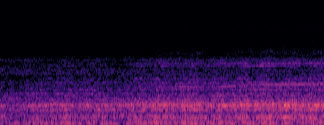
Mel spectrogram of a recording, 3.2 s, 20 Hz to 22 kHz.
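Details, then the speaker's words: Alpha Etec 28 boiler just after replacing a part to fix a major leak from cold weather. It was refilled to 1 bar and is heating water with a steady burner and fan roar and a faint hum. No rattles or bangs; it is firing normally. "right we've turned the um boiler on it's just heating up the um the water"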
